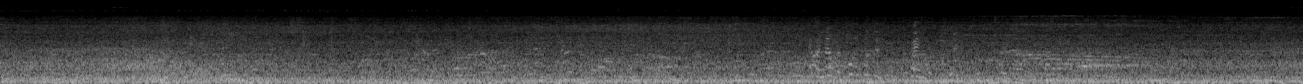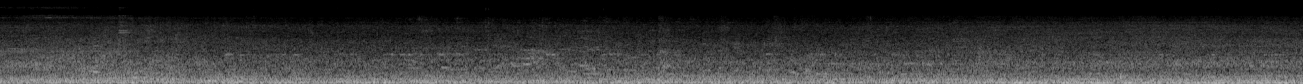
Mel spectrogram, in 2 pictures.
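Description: Footsteps tap on paving stones nearby.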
